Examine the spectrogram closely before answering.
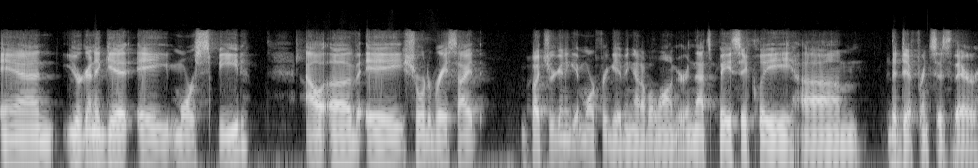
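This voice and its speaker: At a moderate pace, a man with a fairly low pitch talks in a plain, everyday voice with ordinary pitch variation. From Oregon. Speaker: archery YouTuber. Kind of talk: casual chat.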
